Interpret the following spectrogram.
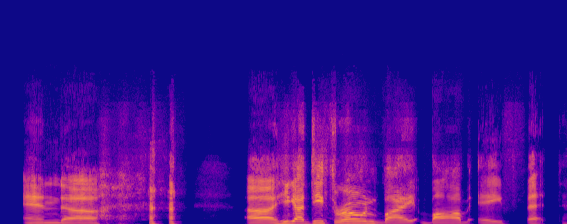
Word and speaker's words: Boba Fett: And he got dethroned by Bob A. Fett. Bob A. Feet, is that how you say his name? Boba Fett.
